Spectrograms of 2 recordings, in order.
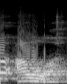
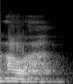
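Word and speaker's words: الله: Tapi antara a dan u itu Allah. Jadi cara baca Allahnya gimana? Bukan Allah. Allah. Jadi A tapi cenderung kepada U. A cenderung kepada U bukan Allah tapi Al Allah. Bacanya A tapi lidahnya ngarah ke U.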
